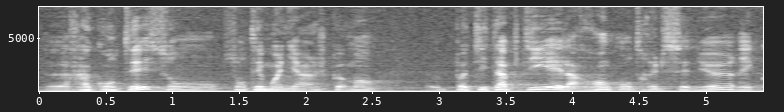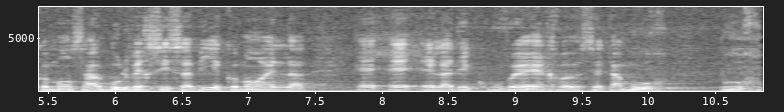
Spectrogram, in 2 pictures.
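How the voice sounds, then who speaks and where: A man hosts an interview, introducing his guest and asking questions with a halting, word-repeating delivery. His voice sits in a mid range and carries a long hall reverb. A faint hum runs underneath. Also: mid-range voice. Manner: halting, repeats words while framing questions. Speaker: interviewer, host. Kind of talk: testimony interview.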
